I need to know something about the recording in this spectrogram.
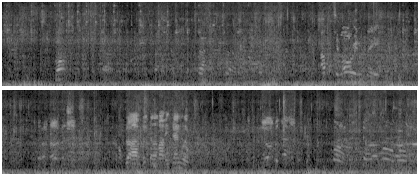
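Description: Older adults chat casually close by.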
